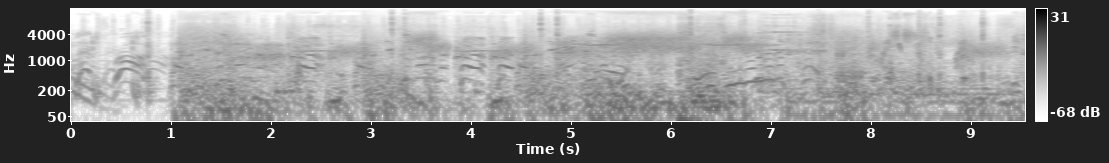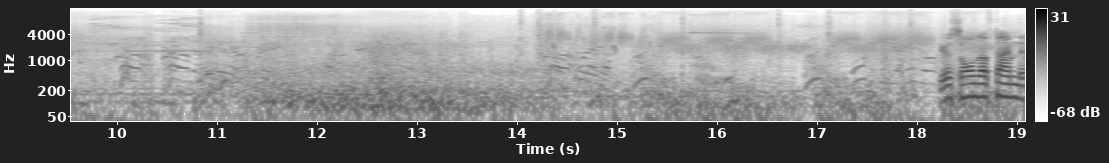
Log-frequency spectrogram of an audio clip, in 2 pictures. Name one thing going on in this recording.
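Blows and slashes clash rapidly in a fight.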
